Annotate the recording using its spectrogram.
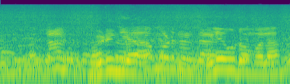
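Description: Raised men's voices, excited and talking over one another, over the steady hiss of a waterfall.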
